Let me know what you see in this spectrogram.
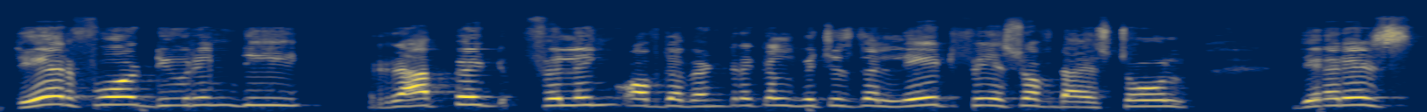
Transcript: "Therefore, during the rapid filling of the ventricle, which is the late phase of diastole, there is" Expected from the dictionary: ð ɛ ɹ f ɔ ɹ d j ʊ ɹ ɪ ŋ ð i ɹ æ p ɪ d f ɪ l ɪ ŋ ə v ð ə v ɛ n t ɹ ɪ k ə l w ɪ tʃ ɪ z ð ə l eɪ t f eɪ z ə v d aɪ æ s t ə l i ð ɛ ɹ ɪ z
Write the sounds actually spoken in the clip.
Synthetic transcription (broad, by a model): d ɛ ɹ f ɔ ɹ d j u ɹ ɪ ŋ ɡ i ɹ æ p ɪ d f ɪ l ɪ ŋ ə v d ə v ɛ n t ɹ ɪ k ə l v ɪ tʃ ɪ z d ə l eɪ t f eɪ s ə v d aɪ s t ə l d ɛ ɹ ɪ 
